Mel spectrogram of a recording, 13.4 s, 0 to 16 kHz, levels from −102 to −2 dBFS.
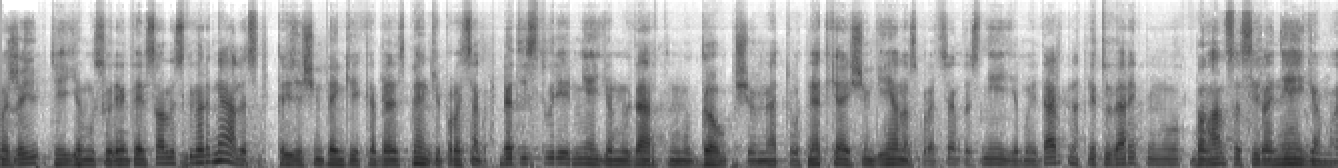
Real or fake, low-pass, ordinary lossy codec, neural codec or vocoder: fake; 14.4 kHz; Opus, 24 kbps; codec, 44.1 kHz, 2.6 kbps, SNAC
